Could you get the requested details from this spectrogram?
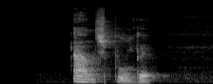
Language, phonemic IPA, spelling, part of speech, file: Dutch, /ˈanspuldə/, aanspoelde, verb, Nl-aanspoelde.ogg
- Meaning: inflection of aanspoelen: 1. singular dependent-clause past indicative 2. singular dependent-clause past subjunctive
